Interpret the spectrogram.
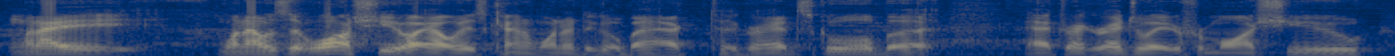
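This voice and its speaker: In a documentary interview, a man with a very low voice, an adult student who is also a manager, speaks reflectively at a normal speed and lets his sentences trail off.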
